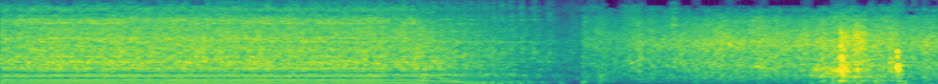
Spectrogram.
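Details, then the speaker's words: Lawn mower being repaired for running at full throttle, test start indoors: high constant buzzing drone never drops to idle, then cuts off abruptly; still running at pretty much full throttle. "Well, I think it's still running at pretty much full throttle."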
